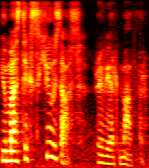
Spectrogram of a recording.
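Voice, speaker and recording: An actress playing a composed, shrewd female advisor who speaks in a measured, formal way in a game. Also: deep voice, very animated, a little hiss or hum. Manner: measured, formal, quietly persuasive. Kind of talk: video game voice acting.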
